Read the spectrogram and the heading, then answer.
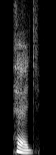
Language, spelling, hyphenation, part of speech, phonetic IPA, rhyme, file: Hungarian, hegy, hegy, noun, [ˈhɛɟ], -ɛɟ, Hu-hegy.ogg
- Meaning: 1. mountain 2. point (of pencil, knife), tip (of finger, tongue, nose)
